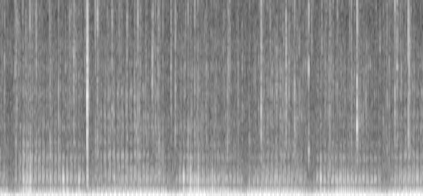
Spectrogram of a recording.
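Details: Domestic cat purring steadily in a deep, rumbling drone, the rhythm swelling and easing with each breath, while sharp pops and snaps of a crackling fireplace sound over the top.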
